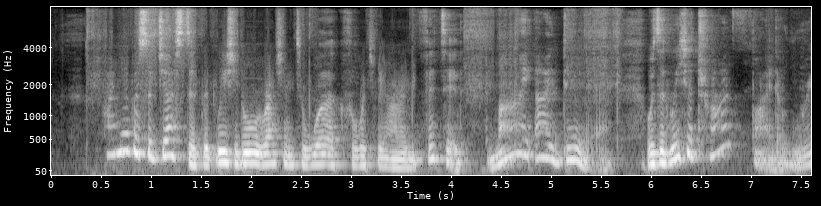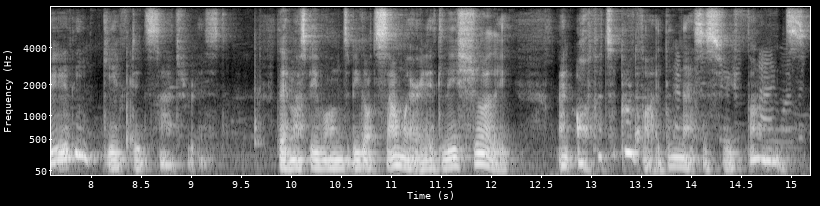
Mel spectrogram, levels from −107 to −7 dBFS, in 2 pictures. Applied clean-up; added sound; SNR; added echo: neural separator model SepFormer DNS4.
